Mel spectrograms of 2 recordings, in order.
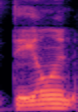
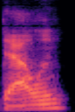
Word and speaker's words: Dalen: but the fact that dale and terry's name is dalen and not dallin when we have like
